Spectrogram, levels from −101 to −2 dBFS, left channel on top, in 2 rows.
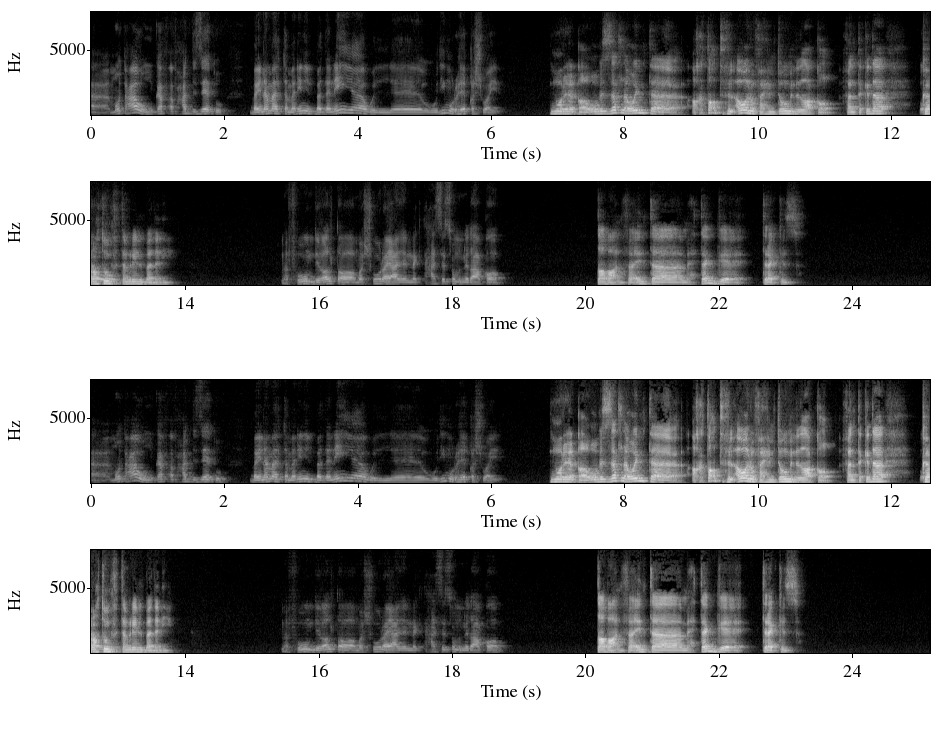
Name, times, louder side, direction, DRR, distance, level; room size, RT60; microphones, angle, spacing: voice 1, 0.0-2.0 2.4-6.1 12.4-13.1 15.5-18.7, left 3 dB, 35° left, 1.2 m, -41 dB
voice 2, 6.9-12.2 12.5-13.8 20.2-22.4 22.7-23.2, right 5 dB, 50° right, 0.5 m, -25 dB
8.6 x 5.7 x 6.5 m
head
